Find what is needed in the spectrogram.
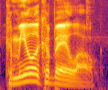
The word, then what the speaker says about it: Camila Cabello: Camila Cabello.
